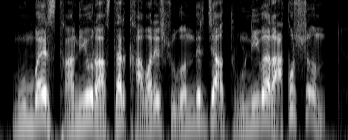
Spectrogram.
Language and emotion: Bengali, surprised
